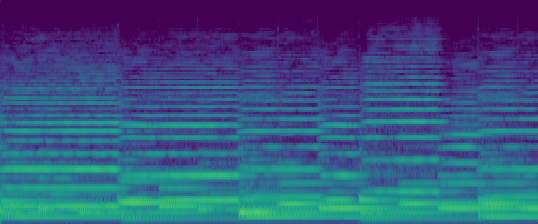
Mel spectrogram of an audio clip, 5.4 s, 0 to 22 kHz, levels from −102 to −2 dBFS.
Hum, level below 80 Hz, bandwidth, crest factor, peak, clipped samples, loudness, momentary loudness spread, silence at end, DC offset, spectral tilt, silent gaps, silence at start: none; -84 dBFS; 12.5 kHz; 12 dB; -24 dBFS; under 0.1%; -35 LUFS; 2 LU; 0 s; under 0.1%; -6.5 dB/octave; none; 0 s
